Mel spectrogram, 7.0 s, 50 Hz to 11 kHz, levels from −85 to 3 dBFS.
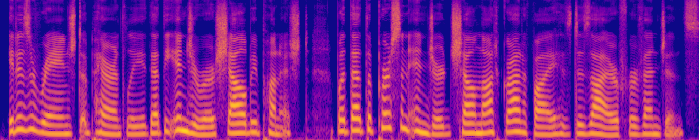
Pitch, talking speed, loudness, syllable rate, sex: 220 Hz, 190 wpm, -17 LUFS, 6.1 syllables/s, female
